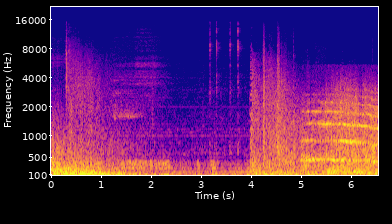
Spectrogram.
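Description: Artillery fire and bombing in a World War II strategy war game set around Mount Etna: repeated deep booms and rumbling blasts, with a sharp cluster of impacts midway and a steady roar afterward.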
